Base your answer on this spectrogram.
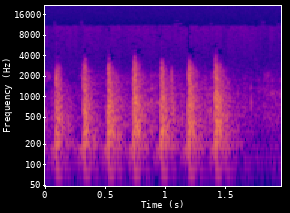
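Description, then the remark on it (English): Seven quick, evenly spaced knocks rap on the wooden door of a house, moderately loud, with a steady rhythm and no voices. “Going to bust right in or rap on the door? Rap.”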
